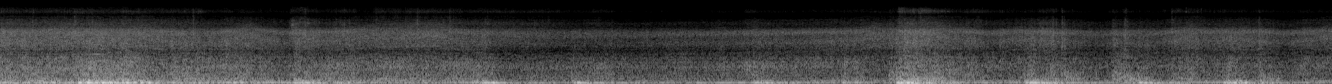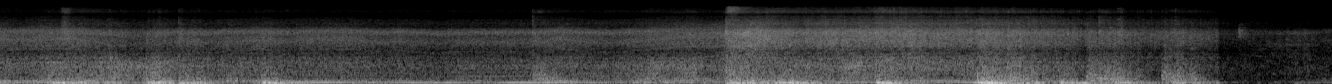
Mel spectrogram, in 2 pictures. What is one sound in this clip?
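A truck's tyres crunch and bump over rocky dirt.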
